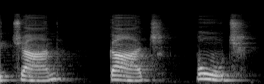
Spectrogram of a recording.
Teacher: इसे बोलते समय हवा मुंह तथा नाक दोनों से निकलती है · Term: अनुनासिक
